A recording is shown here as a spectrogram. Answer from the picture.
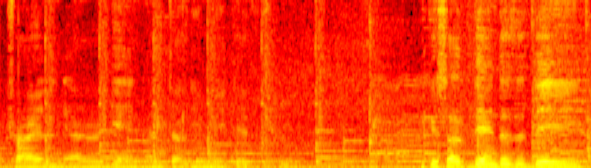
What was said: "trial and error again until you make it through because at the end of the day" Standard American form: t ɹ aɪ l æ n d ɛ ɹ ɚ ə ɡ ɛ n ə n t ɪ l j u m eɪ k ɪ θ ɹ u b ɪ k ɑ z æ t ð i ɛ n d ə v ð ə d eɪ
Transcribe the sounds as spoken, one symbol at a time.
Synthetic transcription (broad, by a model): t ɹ aɪ l n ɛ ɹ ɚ ə ɡ ɛ n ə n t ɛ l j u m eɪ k ɪ t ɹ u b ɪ k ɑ s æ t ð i ɛ n d ə v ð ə d eɪ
